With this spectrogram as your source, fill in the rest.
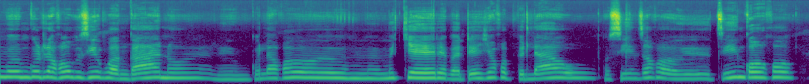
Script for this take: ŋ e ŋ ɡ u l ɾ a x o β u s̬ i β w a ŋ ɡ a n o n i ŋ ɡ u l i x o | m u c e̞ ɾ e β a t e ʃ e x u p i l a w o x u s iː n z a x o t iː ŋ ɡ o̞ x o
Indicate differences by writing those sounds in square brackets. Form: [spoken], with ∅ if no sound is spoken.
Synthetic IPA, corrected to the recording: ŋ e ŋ ɡ u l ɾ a x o β u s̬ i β w a ŋ ɡ a n o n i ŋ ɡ u l [a] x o | m u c e̞ ɾ e β a t e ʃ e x u p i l a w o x u s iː n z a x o [t͡s] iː ŋ ɡ o̞ x o

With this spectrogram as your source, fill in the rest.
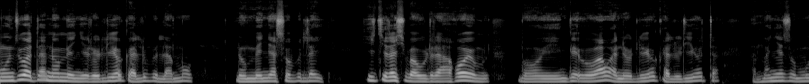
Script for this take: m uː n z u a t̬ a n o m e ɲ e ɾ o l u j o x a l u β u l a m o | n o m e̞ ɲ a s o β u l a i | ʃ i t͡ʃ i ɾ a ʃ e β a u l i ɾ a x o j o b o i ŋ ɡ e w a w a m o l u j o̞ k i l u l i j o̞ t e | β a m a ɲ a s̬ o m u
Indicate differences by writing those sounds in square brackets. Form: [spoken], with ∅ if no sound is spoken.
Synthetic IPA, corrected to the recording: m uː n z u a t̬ a n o m e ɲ e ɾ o l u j o [k] a l u β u l a m o | n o m e̞ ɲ a s o β u l a i | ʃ i t͡ʃ i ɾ a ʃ [i] β a u l i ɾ a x o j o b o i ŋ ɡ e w a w a [n] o l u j o̞ k [a] l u l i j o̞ t [a] | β a m a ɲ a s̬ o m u

